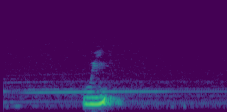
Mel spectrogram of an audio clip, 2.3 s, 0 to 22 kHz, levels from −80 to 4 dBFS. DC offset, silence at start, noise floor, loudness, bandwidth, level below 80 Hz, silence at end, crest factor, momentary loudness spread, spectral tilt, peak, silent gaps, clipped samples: under 0.1%; 0.65 s; -58 dBFS; -27 LUFS; 6.8 kHz; -78 dBFS; 1.05 s; 20 dB; 26 LU; -9.5 dB/octave; -12 dBFS; none; under 0.1%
